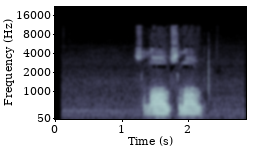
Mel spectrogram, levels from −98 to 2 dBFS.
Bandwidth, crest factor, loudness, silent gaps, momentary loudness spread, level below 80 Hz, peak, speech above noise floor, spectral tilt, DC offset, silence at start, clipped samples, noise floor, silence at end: 11.5 kHz; 20 dB; -22 LUFS; none; 22 LU; -70 dBFS; -6 dBFS; 34 dB; -5 dB/octave; under 0.1%; 1.2 s; under 0.1%; -56 dBFS; 0.65 s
